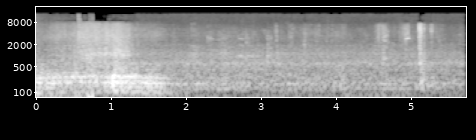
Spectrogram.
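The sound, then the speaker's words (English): A car pulls up in front of a house after driving through stone pillars. Its steady engine rumble drops away after a couple of seconds, followed by a few faint clicks and knocks as the doors open. “He drives on through two stone pillars and pulls up in front of the house. They both get out.”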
